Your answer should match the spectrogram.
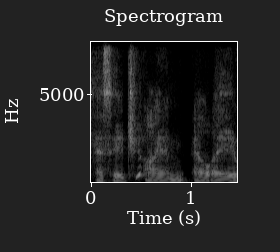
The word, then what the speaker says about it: Shimla: I'm going to you for that one, Preg, Shimla, or in the book it's Simla. I'd say it's SH, and normally how it's pronounced.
